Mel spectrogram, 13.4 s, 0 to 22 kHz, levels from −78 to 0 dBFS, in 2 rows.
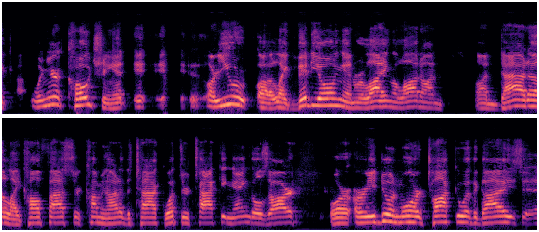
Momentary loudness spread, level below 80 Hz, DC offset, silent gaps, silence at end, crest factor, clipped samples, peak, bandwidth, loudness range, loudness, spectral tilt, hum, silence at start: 10 LU; -70 dBFS; under 0.1%; 2.15-2.23 s; 0 s; 16 dB; under 0.1%; -6 dBFS; 15.5 kHz; 3 LU; -22 LUFS; -4 dB/octave; none; 0 s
